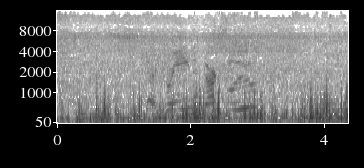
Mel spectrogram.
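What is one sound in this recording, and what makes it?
Small waves lap against a gravel lakeshore.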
